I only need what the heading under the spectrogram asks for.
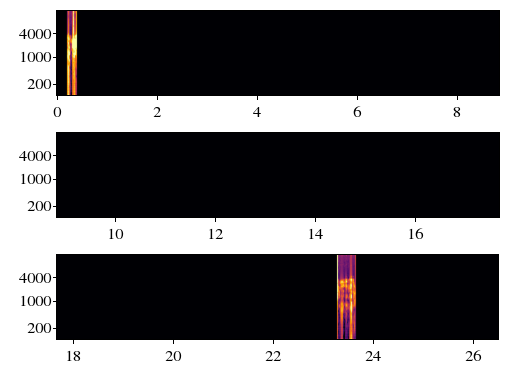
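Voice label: Raleigh Police Southwest District Tactical, p25; wake p25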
